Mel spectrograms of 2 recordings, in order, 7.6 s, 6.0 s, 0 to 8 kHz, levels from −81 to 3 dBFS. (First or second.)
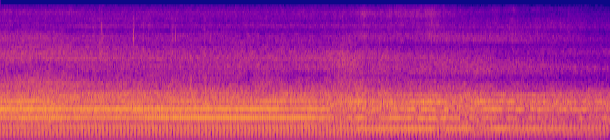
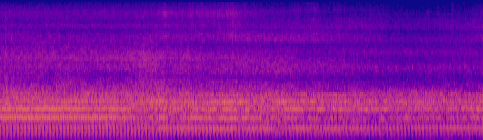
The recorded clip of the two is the first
